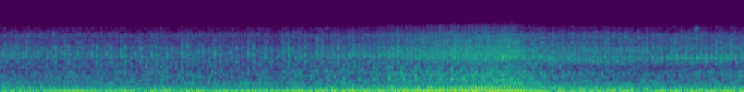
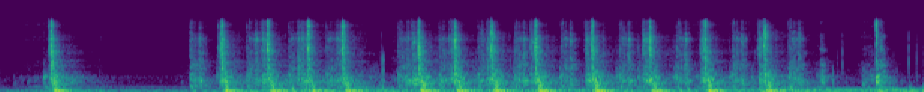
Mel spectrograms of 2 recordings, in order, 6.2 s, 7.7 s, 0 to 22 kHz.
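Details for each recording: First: Ford Industrial 420 diesel backhoe, reportedly unused a month or two, held at high idle with a rock in the throttle: fast steady even beat, clean throttle response, no knocks; healthy. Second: Ford Industrial 4500 gas loader tractor, sat a long time: starter clunks and grinds in slow labored bursts about once a second, barely turning; engine locked up, owner assumes it is full of water (or gas), unconfirmed.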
